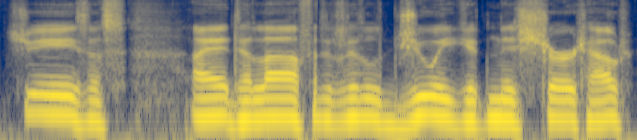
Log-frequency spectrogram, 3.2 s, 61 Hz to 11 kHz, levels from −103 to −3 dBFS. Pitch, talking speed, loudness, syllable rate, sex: 135 Hz, 245 wpm, -12 LUFS, 6.1 syllables/s, male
